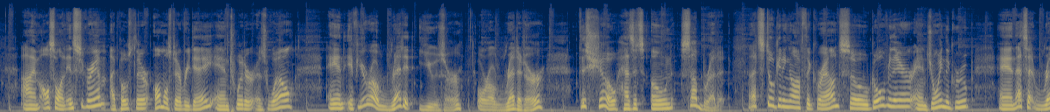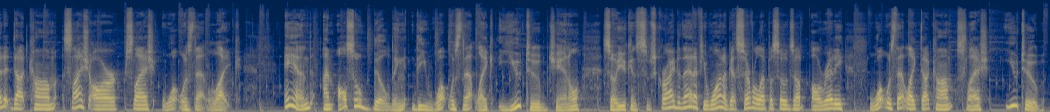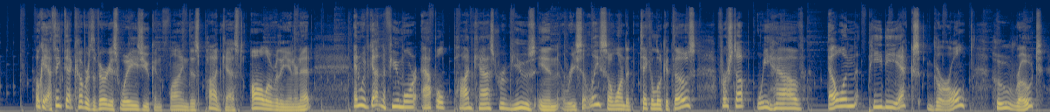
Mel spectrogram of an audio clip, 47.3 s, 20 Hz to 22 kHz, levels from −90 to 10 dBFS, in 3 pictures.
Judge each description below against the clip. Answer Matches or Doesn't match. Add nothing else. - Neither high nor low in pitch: Matches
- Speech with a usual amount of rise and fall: Doesn't match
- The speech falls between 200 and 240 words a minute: Doesn't match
